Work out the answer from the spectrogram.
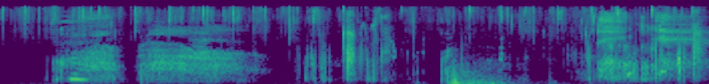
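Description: Wet nibbling and licking mouth sounds close at the ear, coming in several soft bursts of smacking and slurping with short pauses between them. There is no talk.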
